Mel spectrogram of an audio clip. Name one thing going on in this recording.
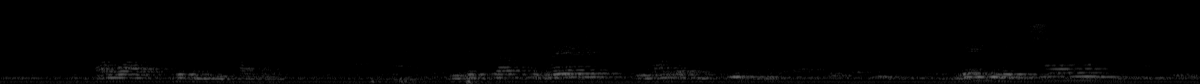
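A man speaks in a low, solemn voice in an echoing hall.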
